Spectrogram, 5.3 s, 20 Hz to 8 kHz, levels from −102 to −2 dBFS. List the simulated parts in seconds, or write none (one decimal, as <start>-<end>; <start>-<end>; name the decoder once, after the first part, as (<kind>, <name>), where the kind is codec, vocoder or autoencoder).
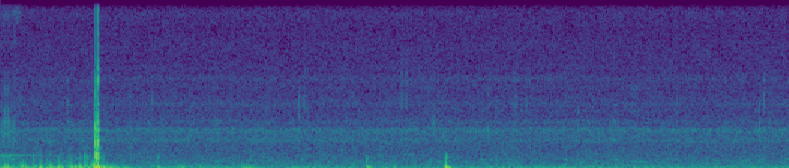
none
